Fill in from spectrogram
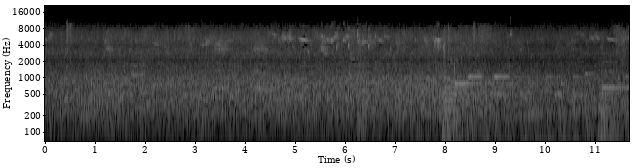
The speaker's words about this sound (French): Allongé au soleil, profitez du bruit des oiseaux et du vent.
